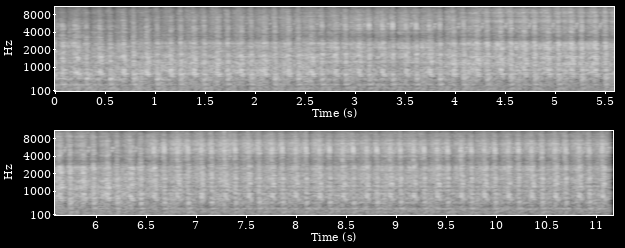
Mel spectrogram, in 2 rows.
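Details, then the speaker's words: Craftsman DYS4500 mower, Craftsman Kohler Courage 26 hp, sat over a year, cranked with throttle and choke: even rapid starter chugging about two beats a second, never firing; crank no-start from fuel not reaching the carburettor. "Well, we have nothing yet. Well, I think we're just going to give her a little taste of gas again for like the millionth time."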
